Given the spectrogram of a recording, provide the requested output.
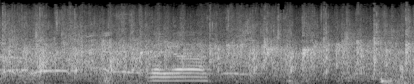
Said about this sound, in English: let's give our song leaders a round of applause.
